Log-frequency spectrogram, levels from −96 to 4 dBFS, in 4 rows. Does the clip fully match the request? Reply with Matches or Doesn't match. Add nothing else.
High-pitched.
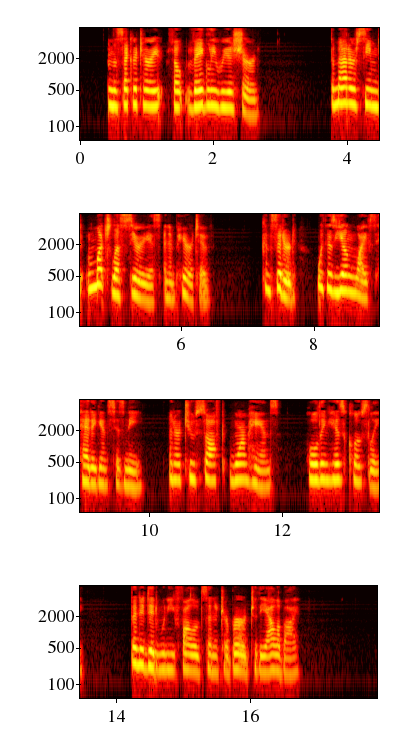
Matches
